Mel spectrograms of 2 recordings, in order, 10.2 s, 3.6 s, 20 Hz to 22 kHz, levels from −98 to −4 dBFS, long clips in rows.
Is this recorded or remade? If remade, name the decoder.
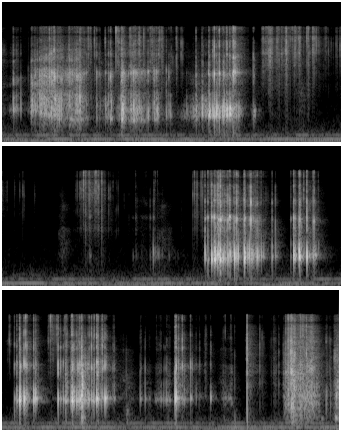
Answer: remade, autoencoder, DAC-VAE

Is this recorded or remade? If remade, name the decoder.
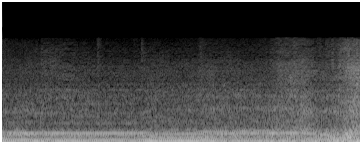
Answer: remade, codec, DAC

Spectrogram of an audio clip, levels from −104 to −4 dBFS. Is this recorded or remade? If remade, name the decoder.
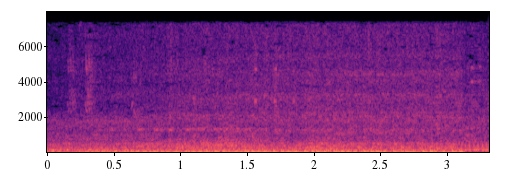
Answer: recorded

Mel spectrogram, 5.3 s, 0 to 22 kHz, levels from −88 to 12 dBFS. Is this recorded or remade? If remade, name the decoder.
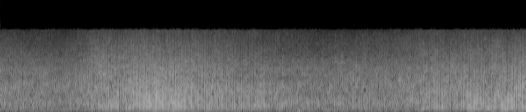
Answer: remade, vocoder, WaveNeXt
